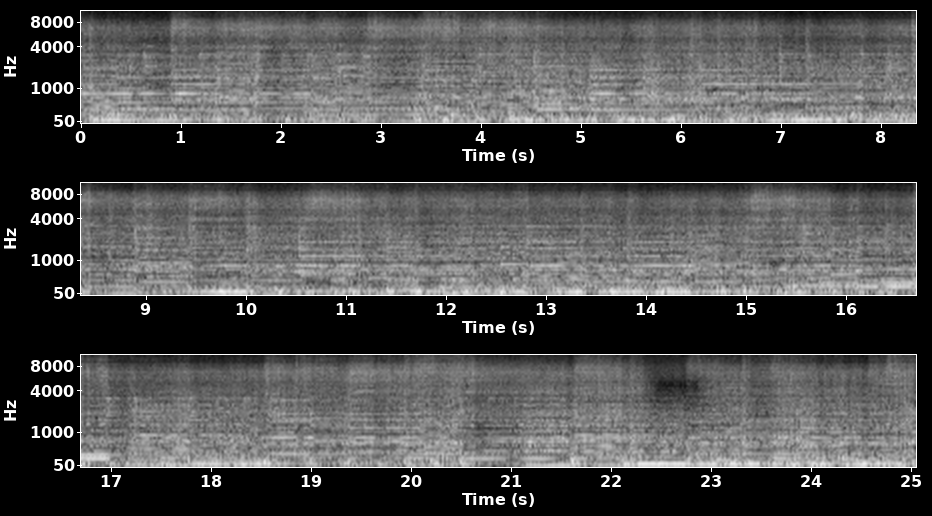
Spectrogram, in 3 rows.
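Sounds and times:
funk band playing: 0.0 - 25.0
strong bass guitar notes: 0.0 - 25.0.

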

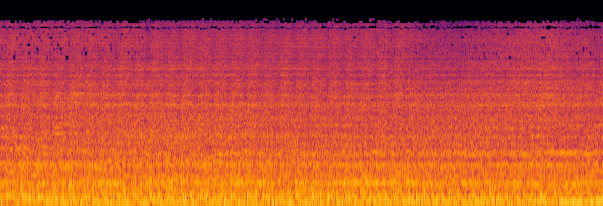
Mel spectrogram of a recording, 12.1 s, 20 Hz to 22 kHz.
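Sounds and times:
loud heavy rock band: 0.0 - 12.0.

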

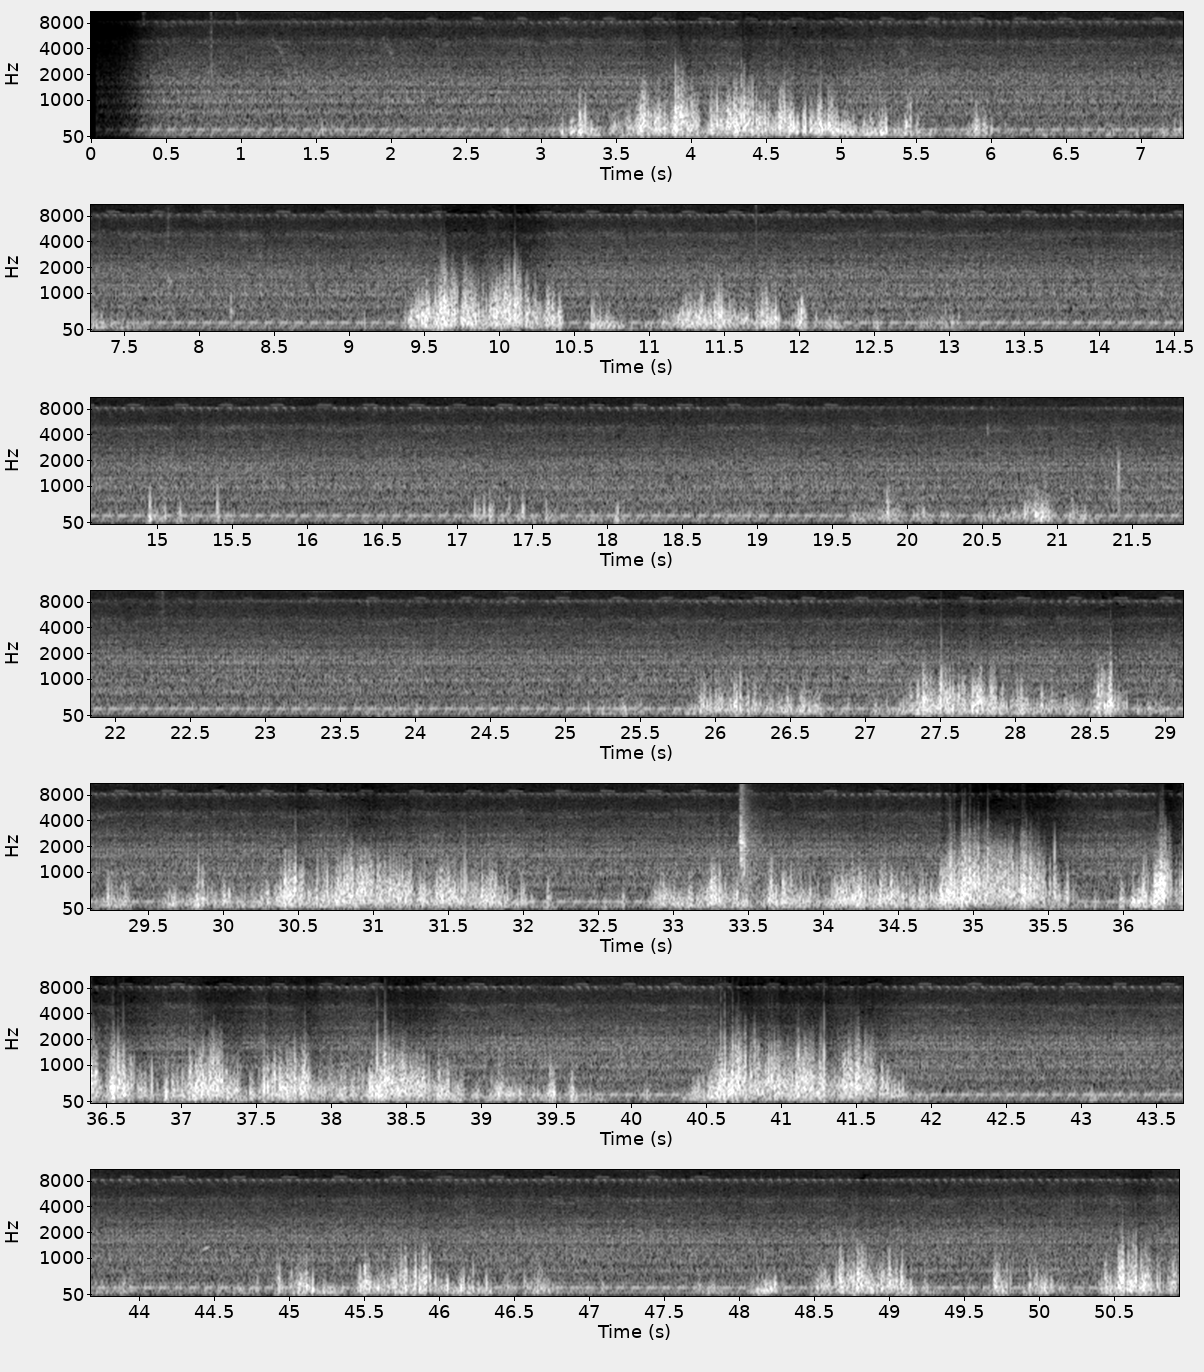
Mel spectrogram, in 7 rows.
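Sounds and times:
diesel engine idling: 0.0 - 50.9.

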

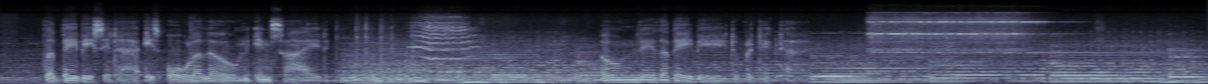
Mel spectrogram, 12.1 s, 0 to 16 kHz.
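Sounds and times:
high wavering cry: 4.1 - 4.9.

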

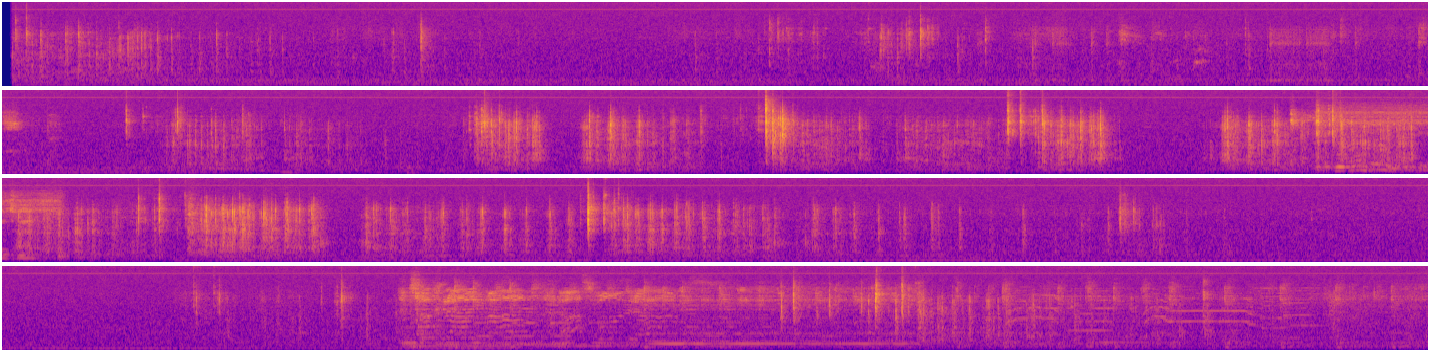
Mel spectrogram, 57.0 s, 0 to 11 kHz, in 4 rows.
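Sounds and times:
ball clicking in plastic track: 0.1 - 4.8, 6.9 - 11.0, 15.5 - 18.2, 18.8 - 25.5, 26.3 - 40.8, 44.6 - 56.2.

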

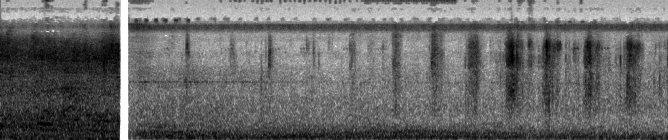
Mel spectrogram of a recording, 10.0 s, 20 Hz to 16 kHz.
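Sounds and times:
footsteps on gravel: 3.4 - 10.0.

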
